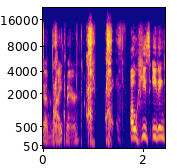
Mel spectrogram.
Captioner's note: chomps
